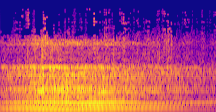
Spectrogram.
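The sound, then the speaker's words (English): Car engine droning steadily as the car drives home at night from a dinner party, a smooth mid-pitched hum that swells early on, then slowly eases off and softens. “We find them now driving home from this social affair.”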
